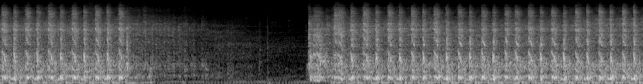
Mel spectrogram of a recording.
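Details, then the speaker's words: 1990 Harley-Davidson Sportster 1200 after 10 years stored, old gas drained, new plugs: rhythmic cranking about two beats a second, pause, cranking again, no sustained run; owner suspects lack of fuel, petcocks opened. "yeah it definitely sounds like lack of fuel because like it starts and then nothing"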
